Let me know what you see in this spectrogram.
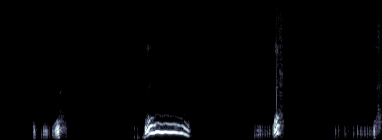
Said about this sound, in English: There's obviously a dog bark.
